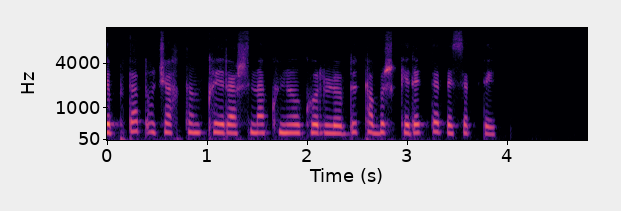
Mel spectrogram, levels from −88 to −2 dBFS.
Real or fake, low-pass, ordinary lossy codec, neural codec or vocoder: fake; 10.8 kHz; Opus, 24 kbps; autoencoder, 48 kHz, 32 numbers a frame, DAC-VAE, trained on Japanese speech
